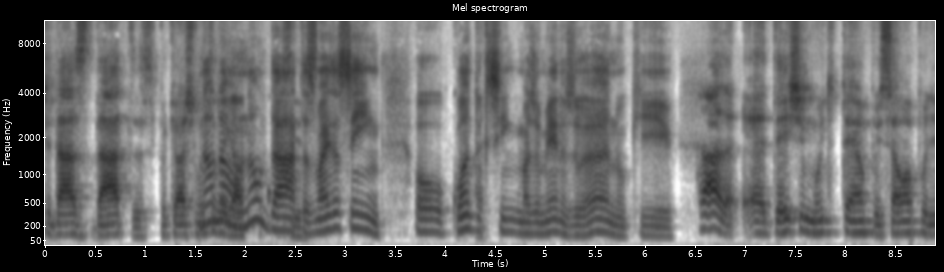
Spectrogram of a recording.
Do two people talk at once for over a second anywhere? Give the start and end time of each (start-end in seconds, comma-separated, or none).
1.5-2.7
